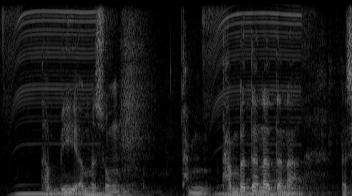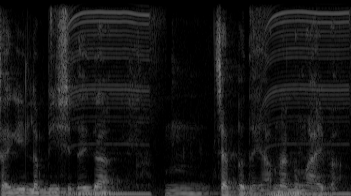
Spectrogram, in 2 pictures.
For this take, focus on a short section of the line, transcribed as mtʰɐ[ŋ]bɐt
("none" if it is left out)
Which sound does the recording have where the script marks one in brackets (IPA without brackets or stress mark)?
m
